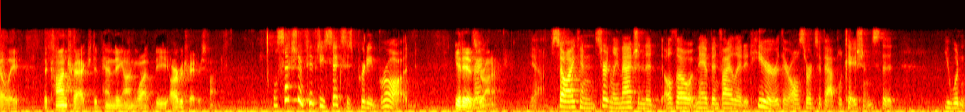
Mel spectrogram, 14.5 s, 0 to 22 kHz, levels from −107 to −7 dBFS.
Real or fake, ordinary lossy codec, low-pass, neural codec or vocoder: real; Opus, 24 kbps; 7.2 kHz; none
